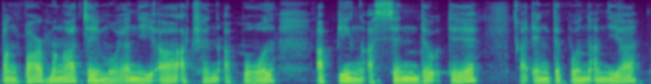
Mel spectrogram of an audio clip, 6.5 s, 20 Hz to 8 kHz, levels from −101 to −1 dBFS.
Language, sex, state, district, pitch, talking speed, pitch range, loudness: Mizo, male, Mizoram, Aizawl, 110 Hz, 200 wpm, 100-115 Hz, -18 LUFS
